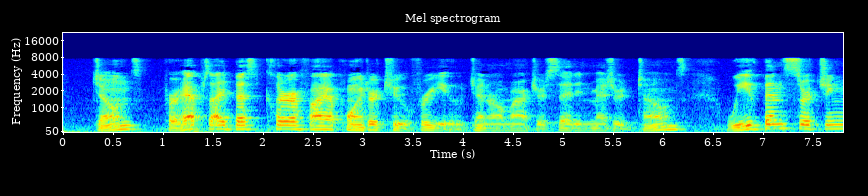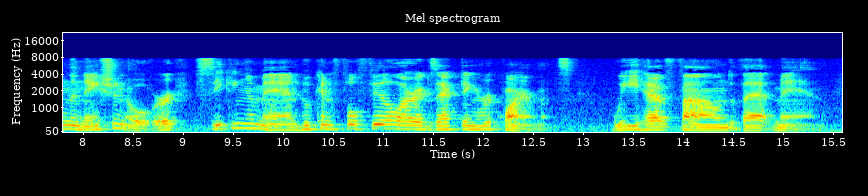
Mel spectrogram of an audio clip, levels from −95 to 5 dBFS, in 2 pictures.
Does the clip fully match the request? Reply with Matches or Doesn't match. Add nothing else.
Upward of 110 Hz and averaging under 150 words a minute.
Matches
